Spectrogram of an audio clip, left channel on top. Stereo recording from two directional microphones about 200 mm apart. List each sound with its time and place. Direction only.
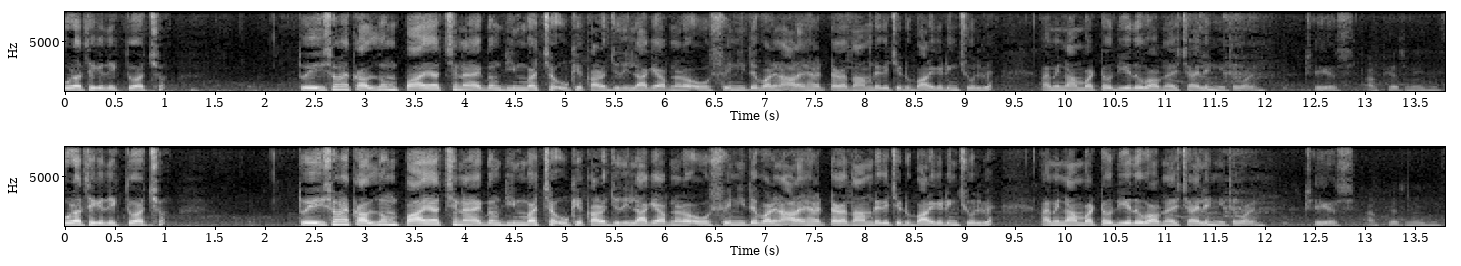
0.0 s speech: centre (ahead or behind)
2.0 s speech: centre (ahead or behind)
